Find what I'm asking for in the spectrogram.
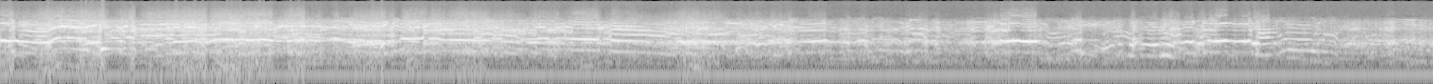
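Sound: football fans cheering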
